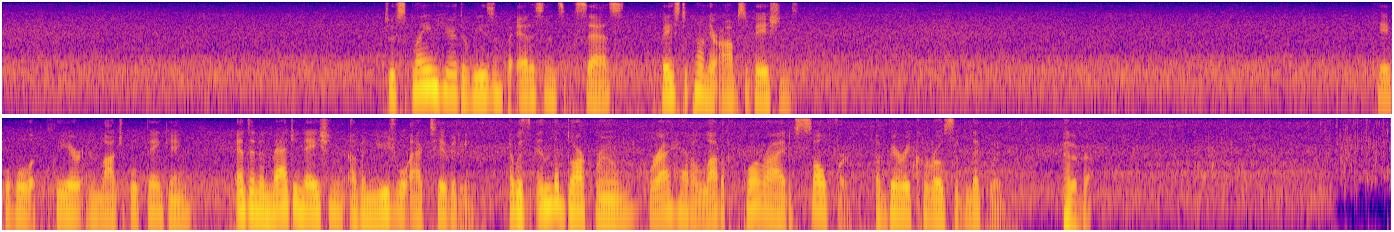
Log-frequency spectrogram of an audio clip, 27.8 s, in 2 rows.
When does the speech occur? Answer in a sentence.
You can hear the speech from 3.8 to 8.0 s and from 13.8 to 24.8 s.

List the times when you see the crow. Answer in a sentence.
You can't hear the crow here.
